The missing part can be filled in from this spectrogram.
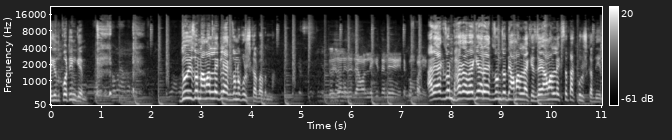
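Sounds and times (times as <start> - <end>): background music: 0.0 - 11.0
man calling out: 5.6 - 8.6.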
